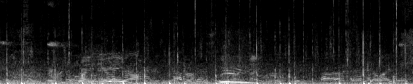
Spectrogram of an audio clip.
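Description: A basketball bouncing repeatedly on a hard court during a pickup game, with players' voices calling out around it, one longer falling shout a little past the middle.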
